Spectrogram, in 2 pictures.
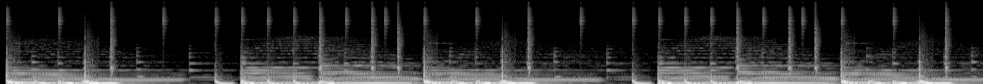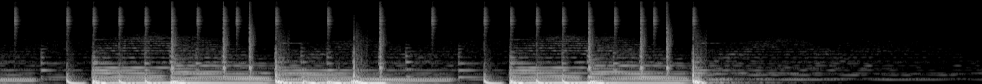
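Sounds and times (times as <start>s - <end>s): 
dark soul music on Yamaha QY100: 0.0s - 19.6s.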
